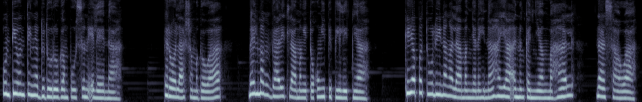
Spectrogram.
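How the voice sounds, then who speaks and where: A woman's voice: a little high, normal speed, warm tone, dry recording. A woman with a Filipino accent reading a scripted dramatic story as a storyteller. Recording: dull lo-fi audio, music behind. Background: background music.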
